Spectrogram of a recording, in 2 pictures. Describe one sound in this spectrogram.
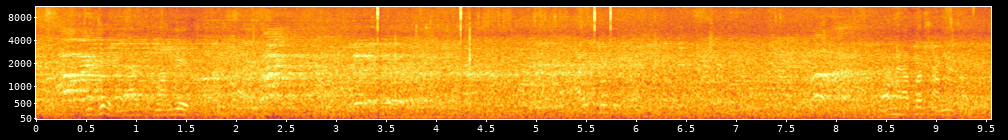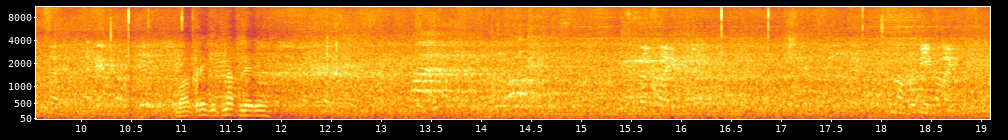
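Several men call out and shout nearby in a large echoing hall.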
